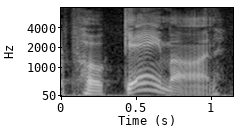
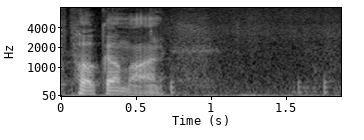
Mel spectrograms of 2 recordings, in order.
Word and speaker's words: Pokémon: one looks for Pokémon, which I guess is how how you would pronounce it without the accent. Everyone looks for Pokémon, which is how you're supposed to pronounce it when it does have the accent.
